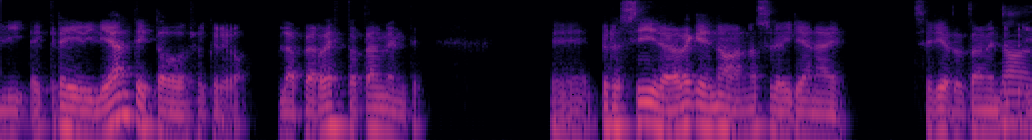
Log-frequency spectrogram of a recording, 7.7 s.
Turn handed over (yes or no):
yes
